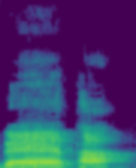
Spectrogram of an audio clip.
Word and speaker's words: ব্যথা: যেমন ভাইয়া এই যে ব্যথা, মানে জফলা আছে তাইলে জফলা আকার হয়ে যাবে উচ্চারণে। প্রথম বর্ণের সাথে যদি জফলা থাকে তখন জফলা আকার হয়ে যাবে।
